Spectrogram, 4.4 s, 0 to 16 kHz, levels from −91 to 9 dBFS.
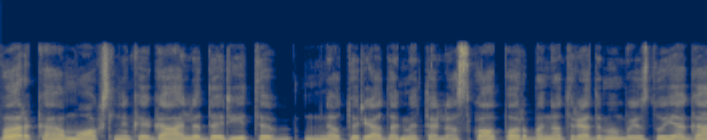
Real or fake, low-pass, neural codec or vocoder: real; 10.8 kHz; none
